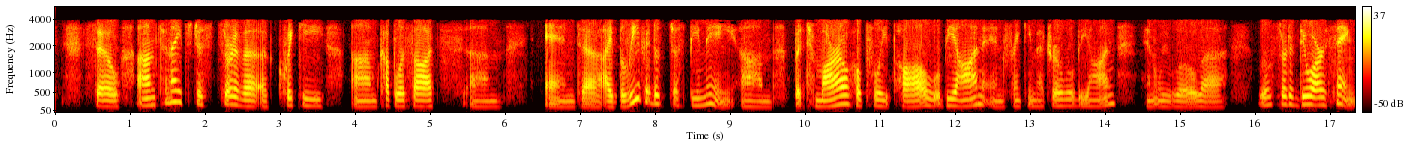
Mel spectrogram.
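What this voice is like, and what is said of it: Strained, worn-out voice. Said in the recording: “I don't know if you can tell, but my voice is really shot. I definitely have a sore throat thing going.”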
